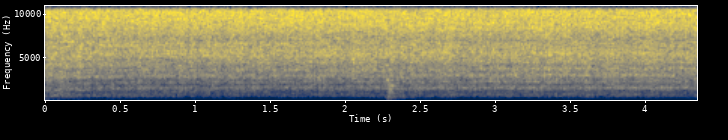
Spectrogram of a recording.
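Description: Onions and tomato paste for karunai kilangu kulambu sizzle loudly and steadily in a pan, a continuous close frying hiss with one brief stir partway through.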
